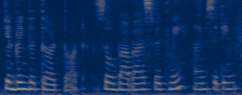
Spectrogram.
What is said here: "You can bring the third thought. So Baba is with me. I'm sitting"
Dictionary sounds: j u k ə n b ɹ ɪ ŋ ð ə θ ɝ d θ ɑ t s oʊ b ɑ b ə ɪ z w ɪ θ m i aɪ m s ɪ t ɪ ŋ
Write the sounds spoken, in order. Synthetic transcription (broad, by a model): k ə n b ɹ ɪ ŋ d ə t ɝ d t ɑ t s oʊ b ɑ b ə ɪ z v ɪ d m i aɪ m s ɪ t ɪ ŋ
